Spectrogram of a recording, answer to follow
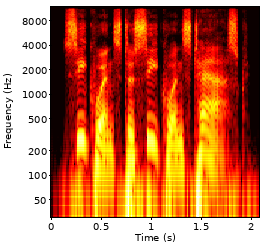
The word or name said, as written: Sequence-to-sequence task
